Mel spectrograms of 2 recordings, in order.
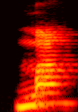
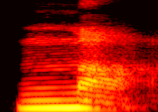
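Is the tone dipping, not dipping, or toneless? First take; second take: toneless; dipping. First: It is said lightly with no tone. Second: The pitch dips down. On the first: It turns a sentence into a question. "notice ma has no tone" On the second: It means horse. "With a dipping tone"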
